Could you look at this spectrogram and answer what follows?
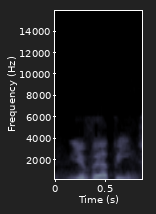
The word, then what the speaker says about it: Yavapai: They will play again coming up at 6 o'clock against Yavepi. I have never seen that before. – Yavapai. Spell it for me. – No, I think it's Yavapai. Yavapai.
